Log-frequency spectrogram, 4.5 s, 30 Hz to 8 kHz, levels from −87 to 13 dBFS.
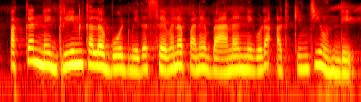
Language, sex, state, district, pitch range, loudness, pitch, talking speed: Telugu, female, Telangana, Mahabubabad, 180-225 Hz, -15 LUFS, 190 Hz, 175 wpm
